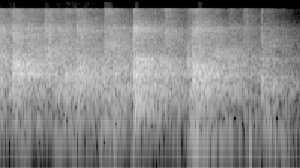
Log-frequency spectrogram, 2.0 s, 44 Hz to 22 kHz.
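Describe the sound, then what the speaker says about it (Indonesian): Classroom of pupils applauding a presenting group, a brief burst of close clapping that rises, fades, then swells again in two further waves over about two seconds, with no talk. "Tepuk tangan untuk kelompok 4."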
